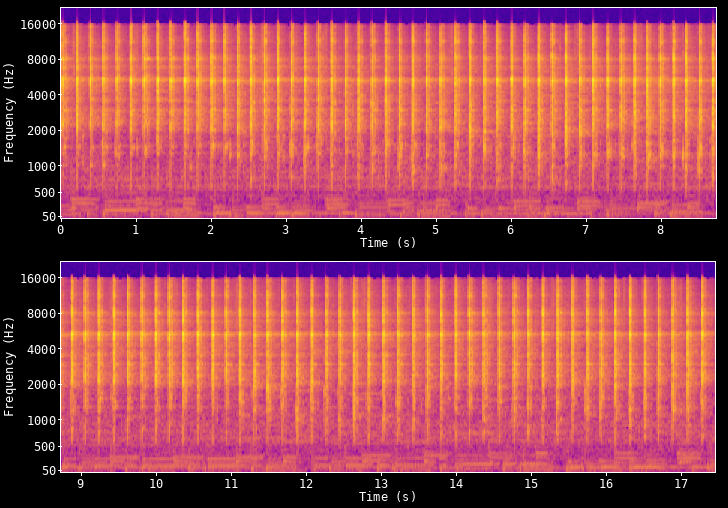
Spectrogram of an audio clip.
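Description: A fork beating eggs in a ceramic bowl, its tines clicking against the side of the bowl in a fast, even rhythm of about five strokes a second.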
